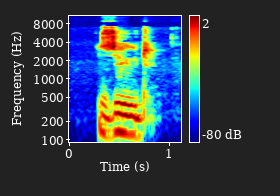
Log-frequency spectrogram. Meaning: An ecological crisis in the steppe-land of Mongolia and Central Asia causing loss of livestock, for example a drought, or a severe winter in which snow or ice block animals' access to the grass
- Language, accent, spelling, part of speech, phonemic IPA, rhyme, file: English, Southern England, dzud, noun, /(d)zuːd/, -uːd, LL-Q1860 (eng)-dzud.wav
